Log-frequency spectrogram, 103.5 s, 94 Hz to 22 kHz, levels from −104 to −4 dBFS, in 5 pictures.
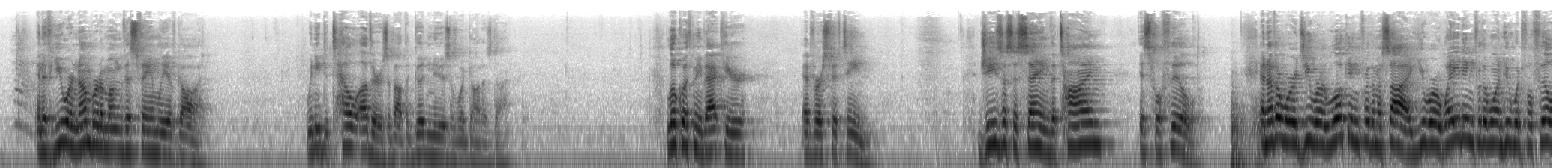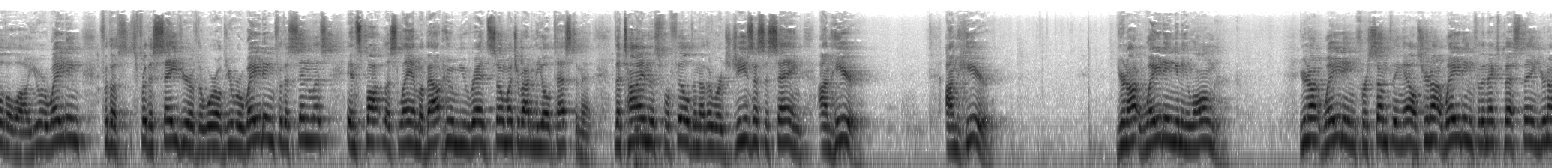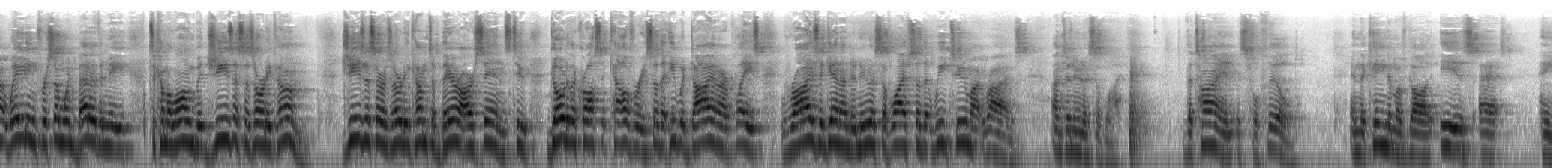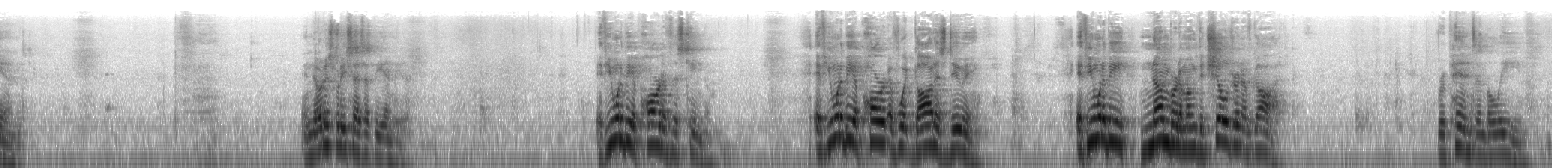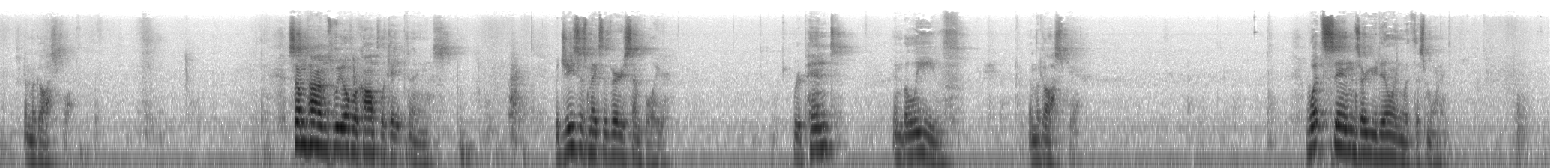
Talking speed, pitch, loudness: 155 wpm, 170 Hz, -19 LUFS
